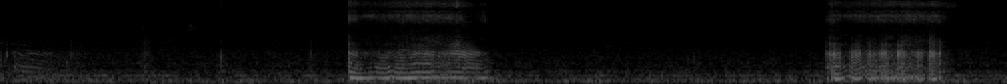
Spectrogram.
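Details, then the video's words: Blocked-nose breathing from a cat with cat flu, sounding like snoring; two long raspy, rattling breaths roughly three and a half seconds apart over a faint background hum. "猫風邪 いびきをかくように息をする。"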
